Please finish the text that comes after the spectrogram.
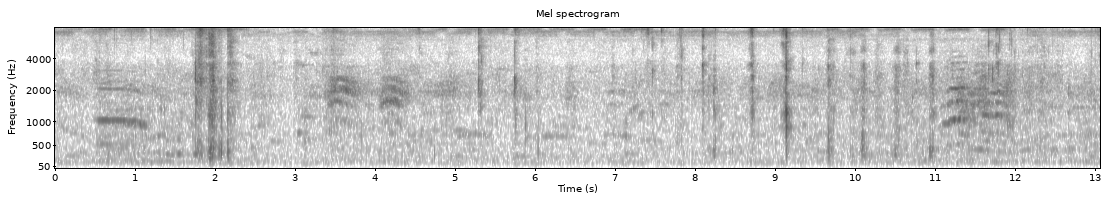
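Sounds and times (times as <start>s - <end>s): person chewing food: 4.5s - 6.2s, 7.2s - 13.0s.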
